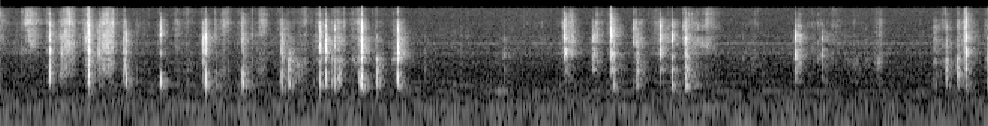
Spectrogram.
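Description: Toothbrush scrubbing a small plastic toy part in soapy water: quick, clicky bristle strokes in two bursts with a short pause between them.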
